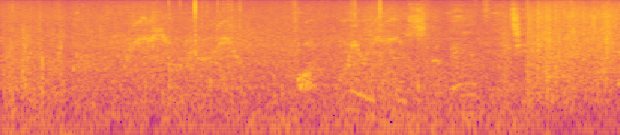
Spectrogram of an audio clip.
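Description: Wind rumbling on the microphone over water washing along a boat's side, with a short fragment of voice about two seconds in.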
